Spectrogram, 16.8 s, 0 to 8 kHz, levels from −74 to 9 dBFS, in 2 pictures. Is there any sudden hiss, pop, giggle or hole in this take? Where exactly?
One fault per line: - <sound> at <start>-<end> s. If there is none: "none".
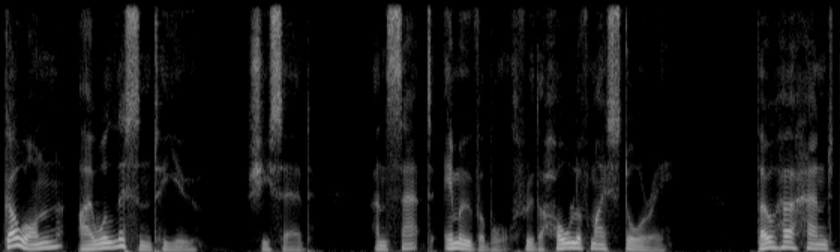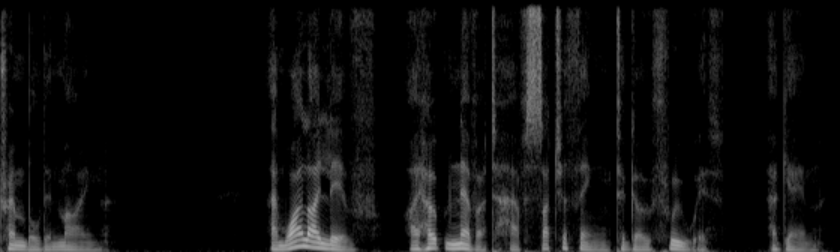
none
